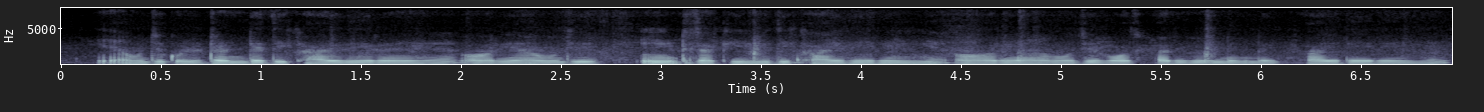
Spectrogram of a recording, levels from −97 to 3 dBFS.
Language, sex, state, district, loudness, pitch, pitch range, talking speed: Hindi, female, Bihar, Saran, -32 LUFS, 180 Hz, 175-185 Hz, 240 wpm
